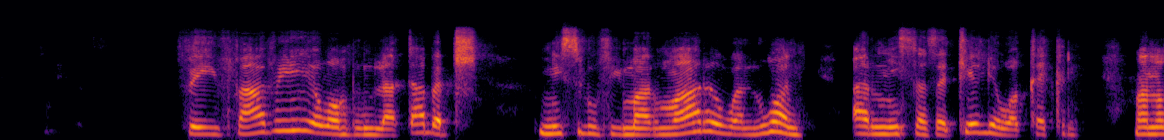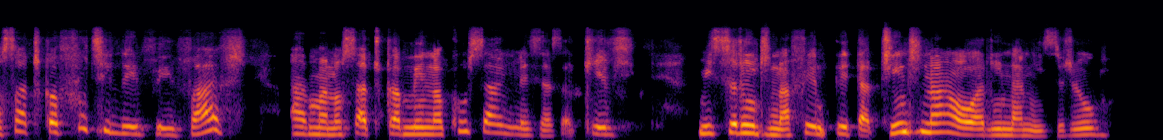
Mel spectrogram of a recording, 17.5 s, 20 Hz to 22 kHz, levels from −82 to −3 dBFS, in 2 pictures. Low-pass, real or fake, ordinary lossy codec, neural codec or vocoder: 10.8 kHz; fake; Opus, 16 kbps; codec, 24 kHz, 1 kbps, SNAC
